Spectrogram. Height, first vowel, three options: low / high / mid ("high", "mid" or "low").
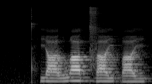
low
